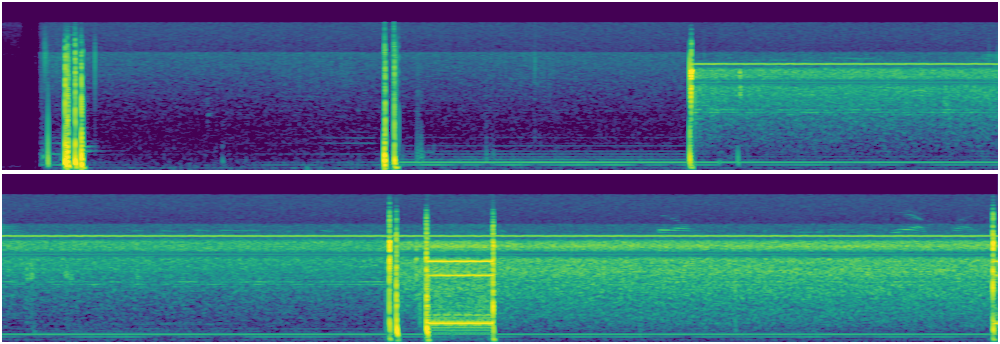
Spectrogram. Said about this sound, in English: This is a call to the Stromberg XY in Pungo, Virginia, which is a locality near Virginia Beach, going through from my west side phone line.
